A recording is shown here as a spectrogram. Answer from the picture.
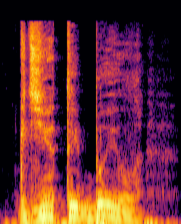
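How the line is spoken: Whispered shout. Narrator (Russian): шепотом выкрикнула Нила

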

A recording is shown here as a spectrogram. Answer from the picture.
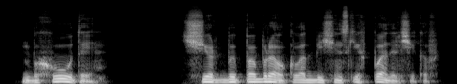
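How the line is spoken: Grumbled under his breath. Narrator (Russian): пробурчал я себе под нос

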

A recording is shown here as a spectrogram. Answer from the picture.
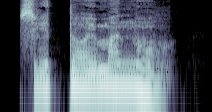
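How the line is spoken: Whispered. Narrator (Russian): прошептал кот

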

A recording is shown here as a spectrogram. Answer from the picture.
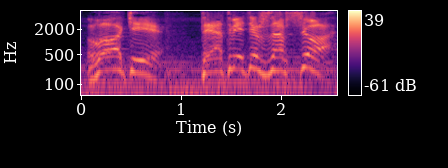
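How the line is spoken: Thundering voice. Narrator (Russian): прогремел Один

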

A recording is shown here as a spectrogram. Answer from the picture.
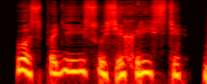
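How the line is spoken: Muttering. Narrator (Russian): бормочет Мишка

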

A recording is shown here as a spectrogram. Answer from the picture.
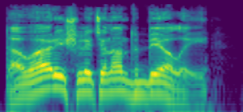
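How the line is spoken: Loud interruption. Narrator (Russian): громко прервал его начальник

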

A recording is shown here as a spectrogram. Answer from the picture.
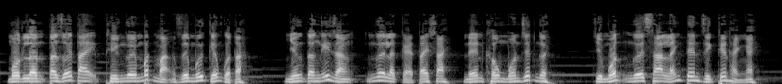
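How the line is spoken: Bursting out laughing. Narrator (Vietnamese): Nguyên Bình bật cười

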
